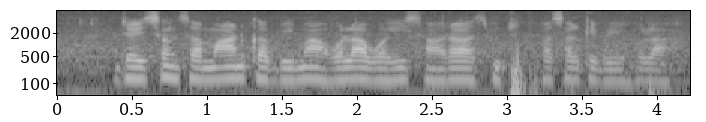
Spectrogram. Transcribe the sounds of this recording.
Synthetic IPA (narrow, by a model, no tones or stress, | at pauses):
d͡ʒəɪsənsəmaːnkabimaɦolaʋəɦisə̃ɾəpʰəsəlkebeɦola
